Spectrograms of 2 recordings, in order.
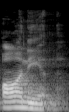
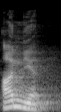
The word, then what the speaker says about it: onion: Now this is not an onion, it's an onion.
